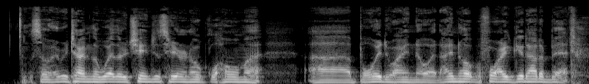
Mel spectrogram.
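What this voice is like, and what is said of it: Congested, stuffed-up voice from a cold. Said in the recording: “I have a little bit of a cold, ... sniffling or clearing my throat ... if I sound a little stopped up”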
